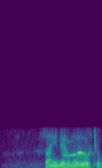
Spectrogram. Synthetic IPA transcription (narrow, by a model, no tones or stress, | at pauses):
sãːĩːnd̪ẽɳɽmõːɾeoːɾt̪ʰɪjo̰ː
